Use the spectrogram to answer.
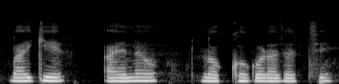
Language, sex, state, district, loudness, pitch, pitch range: Bengali, male, West Bengal, Alipurduar, -14 LUFS, 160 Hz, 155-165 Hz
